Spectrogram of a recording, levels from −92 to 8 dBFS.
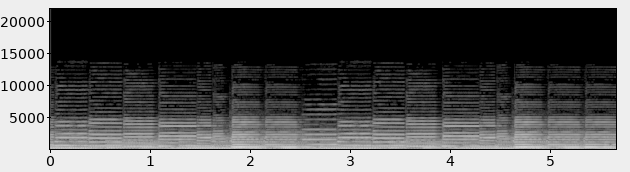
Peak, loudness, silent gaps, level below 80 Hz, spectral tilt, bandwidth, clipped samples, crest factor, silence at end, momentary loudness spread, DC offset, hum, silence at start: -4 dBFS; -19 LUFS; none; -54 dBFS; -6.5 dB/octave; 11 kHz; under 0.1%; 16 dB; 0 s; 4 LU; under 0.1%; none; 0 s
